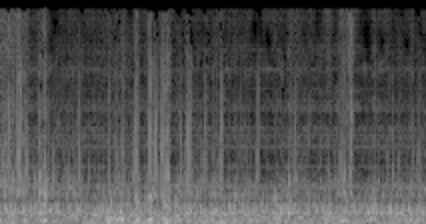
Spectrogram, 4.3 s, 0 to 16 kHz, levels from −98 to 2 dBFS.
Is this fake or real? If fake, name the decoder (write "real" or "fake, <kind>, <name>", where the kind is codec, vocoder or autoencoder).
fake, vocoder, BigVGAN v2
